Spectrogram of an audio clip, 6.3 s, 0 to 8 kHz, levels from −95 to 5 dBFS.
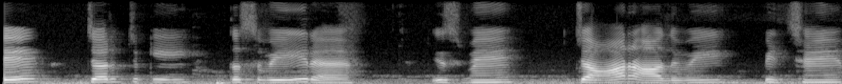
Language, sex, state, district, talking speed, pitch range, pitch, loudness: Hindi, female, Punjab, Fazilka, 85 wpm, 215-240 Hz, 225 Hz, -17 LUFS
